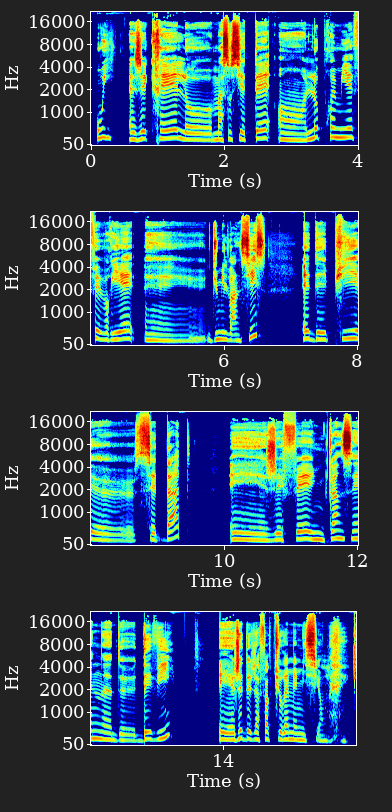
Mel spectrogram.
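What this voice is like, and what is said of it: Peruvian accent speaking French. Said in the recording (French): “On entend un accent dans ce que vous nous dites ... Je suis péruvienne”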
